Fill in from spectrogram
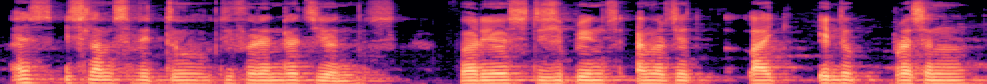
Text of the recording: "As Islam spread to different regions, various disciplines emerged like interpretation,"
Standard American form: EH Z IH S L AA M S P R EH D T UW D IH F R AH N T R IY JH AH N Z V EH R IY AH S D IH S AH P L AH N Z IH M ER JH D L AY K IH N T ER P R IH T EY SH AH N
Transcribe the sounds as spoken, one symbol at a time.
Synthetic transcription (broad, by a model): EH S IH S L AA M S R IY T UW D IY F R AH N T R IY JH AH N S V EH R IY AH S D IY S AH P L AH N S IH M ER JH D L AY K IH N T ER P R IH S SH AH N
